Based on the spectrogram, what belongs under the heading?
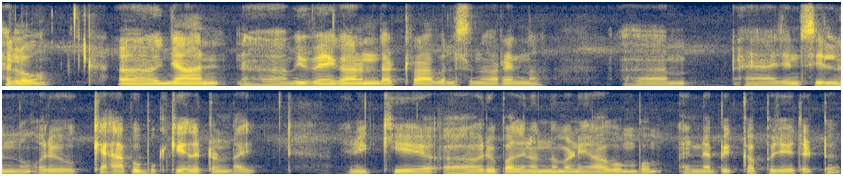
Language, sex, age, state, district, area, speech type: Malayalam, male, 18-30, Kerala, Kozhikode, urban, spontaneous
